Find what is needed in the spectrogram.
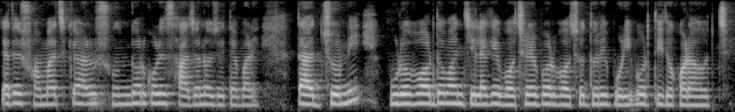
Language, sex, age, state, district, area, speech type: Bengali, female, 45-60, West Bengal, Purba Bardhaman, urban, spontaneous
